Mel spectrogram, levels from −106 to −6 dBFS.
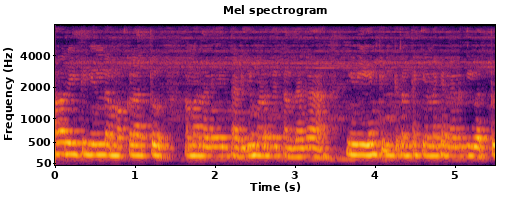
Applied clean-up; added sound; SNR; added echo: none; none; none; reverberation time 0.7 s.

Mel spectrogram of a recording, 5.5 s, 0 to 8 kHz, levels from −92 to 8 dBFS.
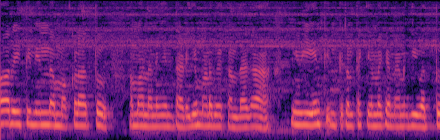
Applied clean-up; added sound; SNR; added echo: none; none; none; none.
